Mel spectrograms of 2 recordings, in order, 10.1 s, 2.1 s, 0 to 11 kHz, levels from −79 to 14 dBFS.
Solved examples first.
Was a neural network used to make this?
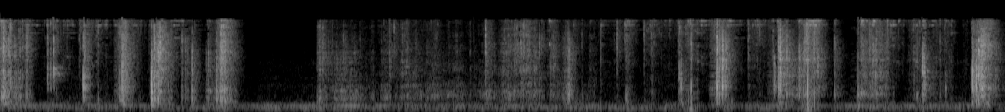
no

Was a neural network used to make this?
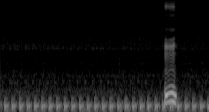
no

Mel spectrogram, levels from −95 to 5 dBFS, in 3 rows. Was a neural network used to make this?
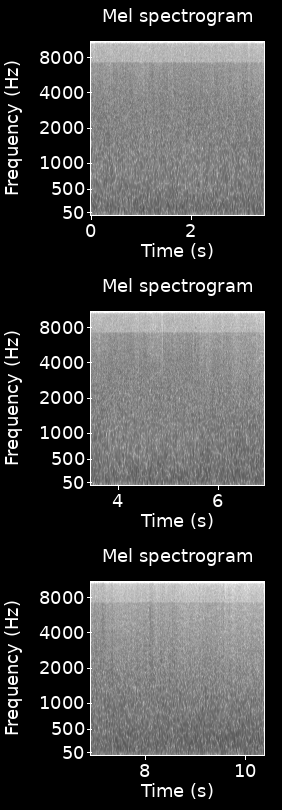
yes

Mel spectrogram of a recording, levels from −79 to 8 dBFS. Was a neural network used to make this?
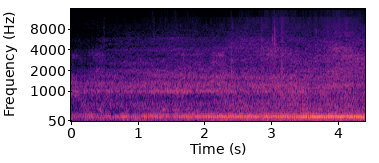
yes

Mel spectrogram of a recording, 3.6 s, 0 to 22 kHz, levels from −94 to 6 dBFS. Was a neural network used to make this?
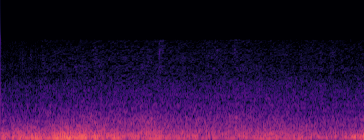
yes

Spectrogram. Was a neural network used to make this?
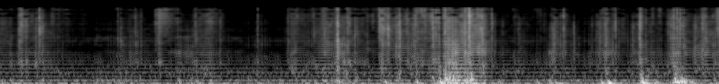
yes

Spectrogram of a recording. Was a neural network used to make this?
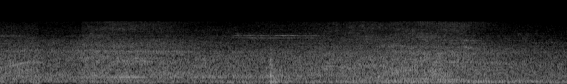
no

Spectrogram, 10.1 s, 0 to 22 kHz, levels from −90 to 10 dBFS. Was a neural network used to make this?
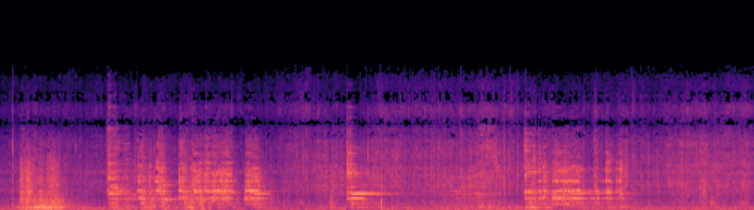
no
